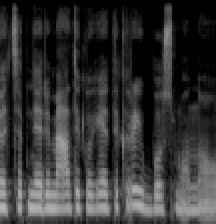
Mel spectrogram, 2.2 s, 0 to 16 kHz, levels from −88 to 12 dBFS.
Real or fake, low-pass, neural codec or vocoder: fake; 14.4 kHz; autoencoder, 48 kHz, 128 numbers a frame, DAC-VAE, trained on Japanese speech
